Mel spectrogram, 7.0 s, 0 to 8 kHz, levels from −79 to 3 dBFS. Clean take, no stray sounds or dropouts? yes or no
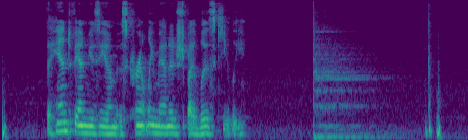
no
